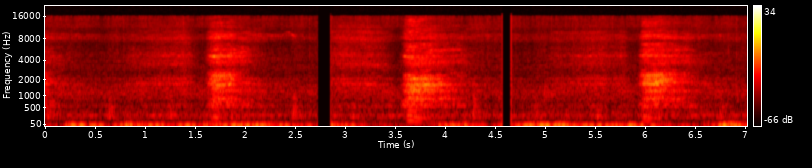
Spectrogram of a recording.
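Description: A man breathing hard while pedalling an exercise bike: three heavy exhalations about two seconds apart, each with a short falling sigh.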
